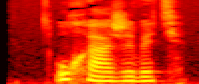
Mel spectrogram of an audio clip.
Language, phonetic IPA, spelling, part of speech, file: Russian, [ʊˈxaʐɨvətʲ], ухаживать, verb, Ru-ухаживать.ogg
- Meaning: 1. to care, to tend, to nurse, to look after 2. to court, to date 3. to leave (repeatedly or frequently); frequentative of уходи́ть (uxodítʹ)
